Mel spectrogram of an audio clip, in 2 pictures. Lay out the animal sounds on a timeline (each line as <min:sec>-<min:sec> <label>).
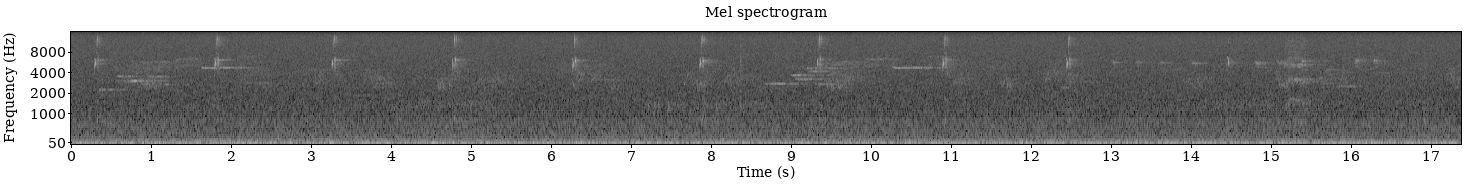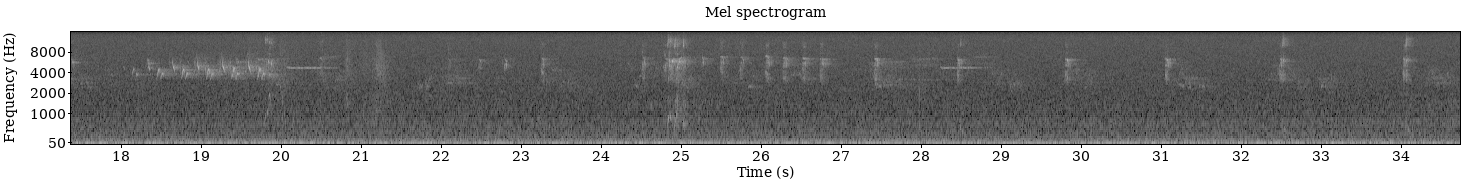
0:00.0-0:34.3 unknown mammal
0:00.0-0:34.7 Red-eyed Vireo (Vireo olivaceus)
0:00.3-0:01.4 Hermit Thrush (Catharus guttatus)
0:00.7-0:02.4 Black-throated Green Warbler (Setophaga virens)
0:08.5-0:09.6 Hermit Thrush (Catharus guttatus)
0:09.2-0:11.1 Black-throated Green Warbler (Setophaga virens)
0:18.0-0:20.1 Ovenbird (Seiurus aurocapilla)
0:19.5-0:20.8 Black-throated Green Warbler (Setophaga virens)
0:27.5-0:29.1 Black-throated Green Warbler (Setophaga virens)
